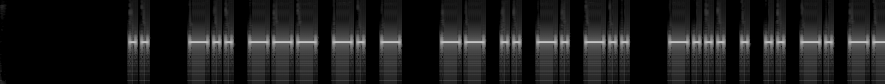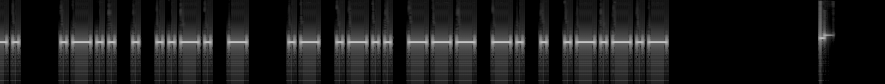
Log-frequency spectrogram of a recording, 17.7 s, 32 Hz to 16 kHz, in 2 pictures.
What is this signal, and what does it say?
Morse code, heard as a keyed tone, about 21 wpm, 700 Hz. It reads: I DONT MIND BEING LEFT ALONE.
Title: Sentences from Top 1000 Words - Review Part 3 - 20wpm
